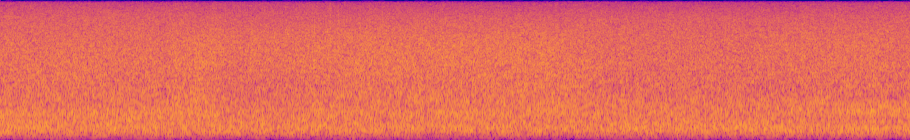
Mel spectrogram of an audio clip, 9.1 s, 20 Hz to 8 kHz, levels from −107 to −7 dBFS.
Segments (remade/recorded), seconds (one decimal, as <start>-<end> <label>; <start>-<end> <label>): 0.0-3.5 recorded; 3.5-4.1 remade; 4.1-9.1 recorded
